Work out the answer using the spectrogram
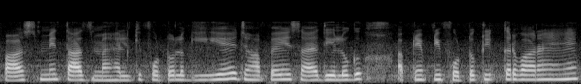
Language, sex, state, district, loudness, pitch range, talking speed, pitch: Hindi, female, Uttar Pradesh, Lucknow, -16 LUFS, 210-230 Hz, 215 wpm, 220 Hz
